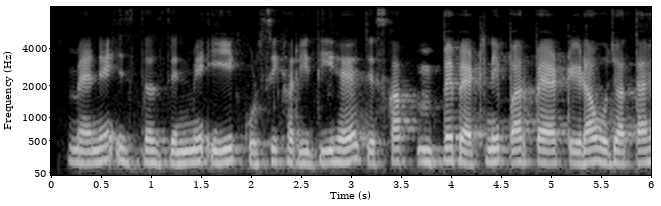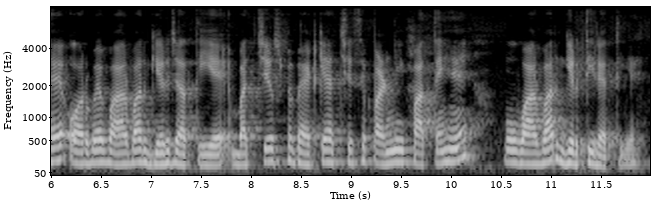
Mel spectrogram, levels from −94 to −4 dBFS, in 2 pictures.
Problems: none marked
